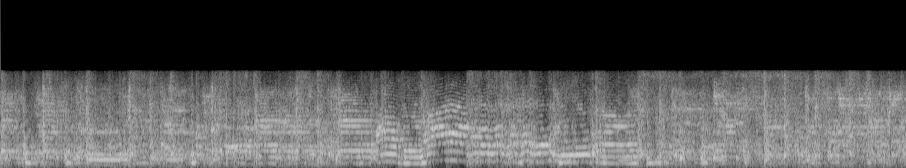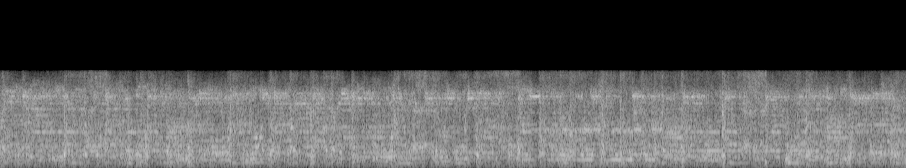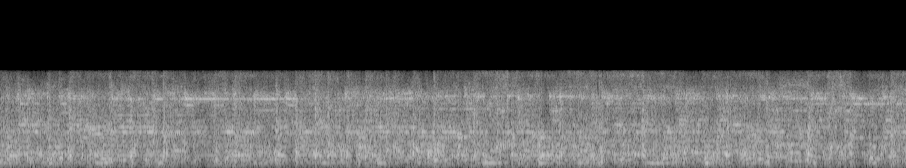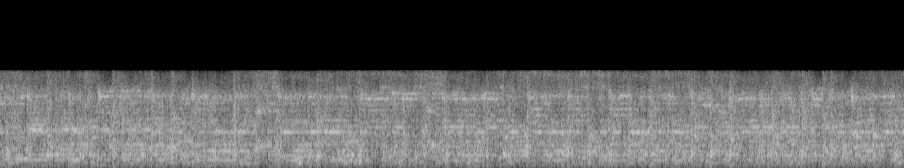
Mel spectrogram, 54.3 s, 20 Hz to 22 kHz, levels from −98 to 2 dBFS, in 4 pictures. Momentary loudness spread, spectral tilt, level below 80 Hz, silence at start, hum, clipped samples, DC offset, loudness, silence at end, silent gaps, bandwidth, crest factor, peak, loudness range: 2 LU; -3.5 dB/octave; -54 dBFS; 0 s; none; under 0.1%; under 0.1%; -24 LUFS; 0 s; none; 4 kHz; 18 dB; -6 dBFS; 1 LU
